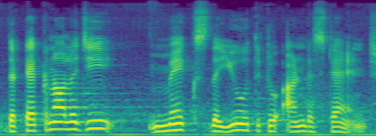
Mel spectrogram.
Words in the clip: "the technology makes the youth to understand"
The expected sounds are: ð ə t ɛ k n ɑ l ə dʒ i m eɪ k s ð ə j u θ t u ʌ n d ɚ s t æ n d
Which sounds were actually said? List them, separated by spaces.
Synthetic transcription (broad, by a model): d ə t ɛ k n ɑ l ə dʒ i m eɪ k s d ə j u t t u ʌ n d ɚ s t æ n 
